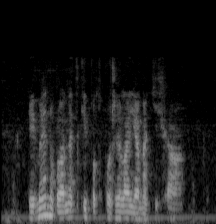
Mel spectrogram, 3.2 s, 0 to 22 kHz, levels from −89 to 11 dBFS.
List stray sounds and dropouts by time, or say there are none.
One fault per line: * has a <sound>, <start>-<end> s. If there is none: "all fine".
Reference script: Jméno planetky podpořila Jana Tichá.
all fine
